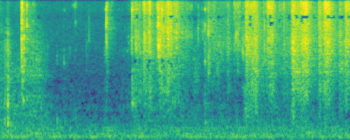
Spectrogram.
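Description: A person chewing food close to the microphone: faint wet mouth sounds with small clicks and smacks scattered through.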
